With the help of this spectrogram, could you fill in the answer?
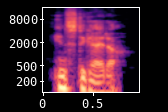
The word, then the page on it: instigator: Australian English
